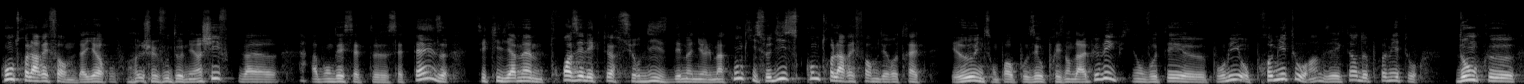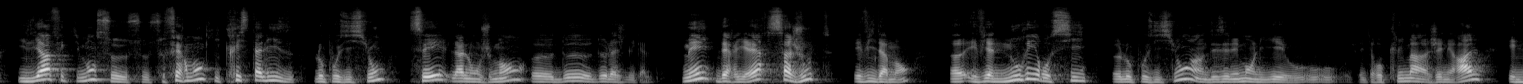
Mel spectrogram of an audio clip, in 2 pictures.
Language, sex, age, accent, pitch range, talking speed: French, male, 40-59, French, 125-185 Hz, 205 wpm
